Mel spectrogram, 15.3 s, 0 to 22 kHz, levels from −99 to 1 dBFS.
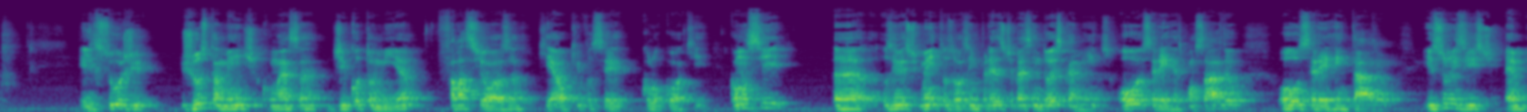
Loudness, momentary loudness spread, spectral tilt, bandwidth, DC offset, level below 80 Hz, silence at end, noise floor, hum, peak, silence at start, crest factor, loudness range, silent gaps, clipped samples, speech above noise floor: -24 LUFS; 10 LU; -5 dB/octave; 14 kHz; under 0.1%; -64 dBFS; 0 s; -59 dBFS; none; -8 dBFS; 0.8 s; 16 dB; 2 LU; none; under 0.1%; 35 dB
